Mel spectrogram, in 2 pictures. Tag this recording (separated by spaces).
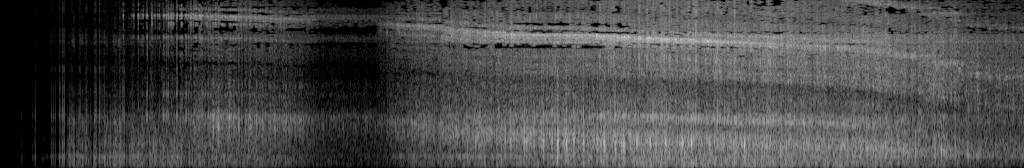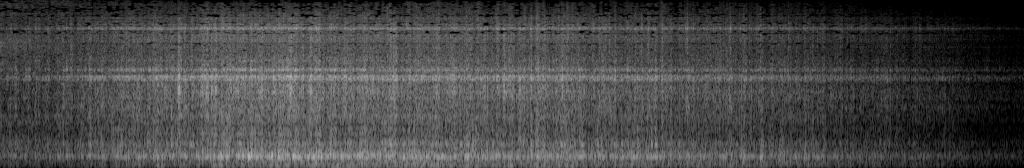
granular-synthesis sound-processing electroacoustic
